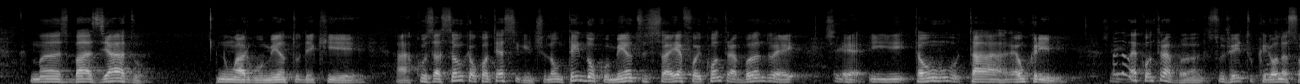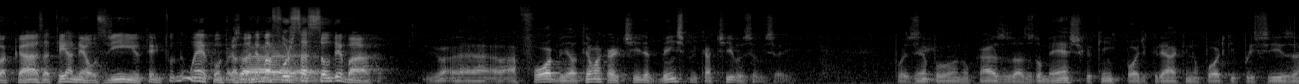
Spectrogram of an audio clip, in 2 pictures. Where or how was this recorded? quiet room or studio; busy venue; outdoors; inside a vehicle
busy venue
